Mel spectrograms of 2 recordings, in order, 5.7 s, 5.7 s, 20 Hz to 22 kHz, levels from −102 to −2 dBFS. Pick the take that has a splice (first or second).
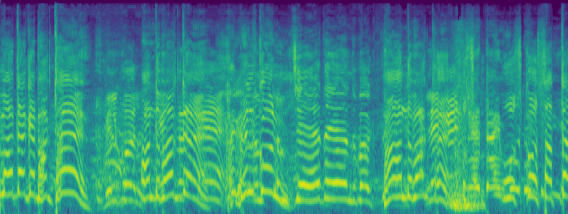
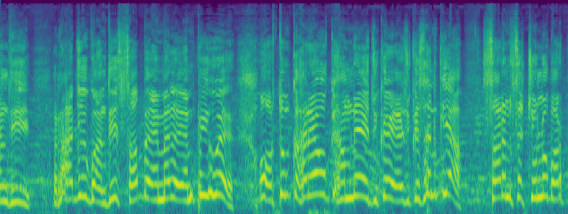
first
